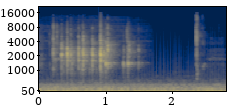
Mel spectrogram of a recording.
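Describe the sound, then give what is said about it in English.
A quick flurry of hard clicks and rattles as dice, which have little symbols marking the ones, tumble across a table, settling within about a second, then one more sharp click a moment later over a low steady hum. “These dice have little symbols for the ones, so I wasn't sure there for a second.”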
